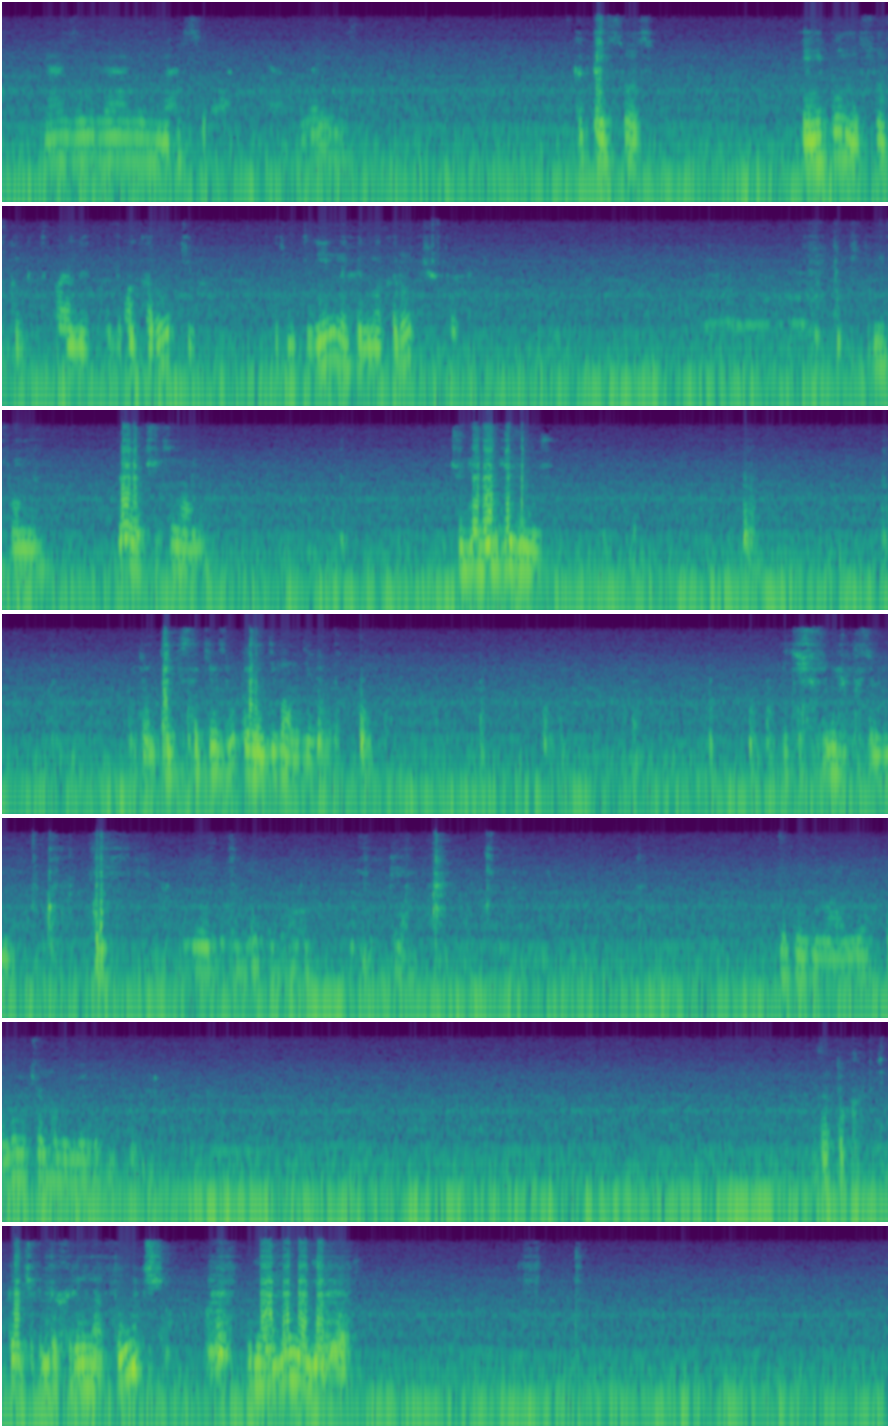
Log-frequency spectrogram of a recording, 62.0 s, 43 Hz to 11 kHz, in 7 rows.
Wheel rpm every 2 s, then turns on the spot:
0, 0, 0, 0, 0, 0, 0, 0, 0, 0, 0, 0, 0, 0, 0, 0, 0, 0, 0, 0, 0, 0, 0, 0, 0, 0, 0, 0, 0, 0, 0.
none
